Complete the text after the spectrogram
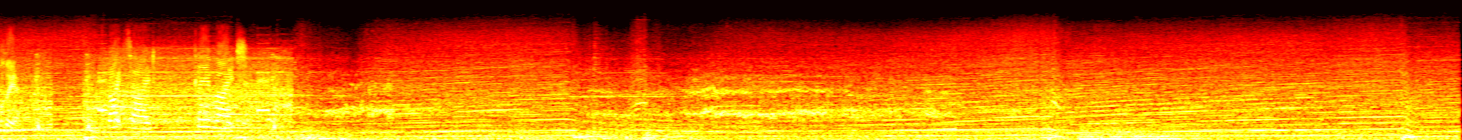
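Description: A racing car engine roars and whines, rising and falling in pitch.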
